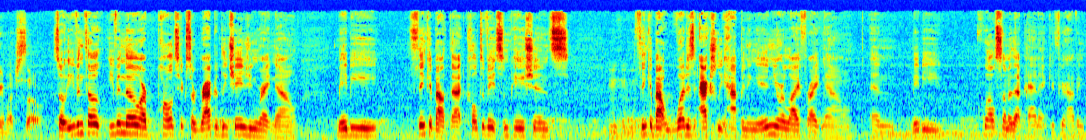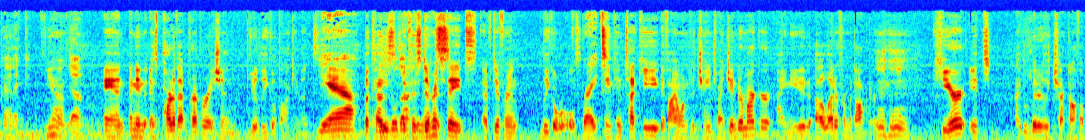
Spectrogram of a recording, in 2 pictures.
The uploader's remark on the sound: We filmed this interview outdoors, so there is some ambient noise, although I did try using a noise reduction filter.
